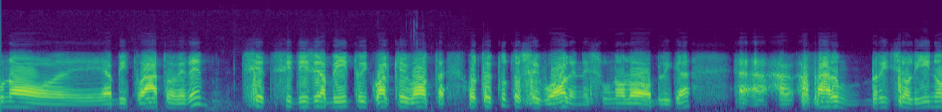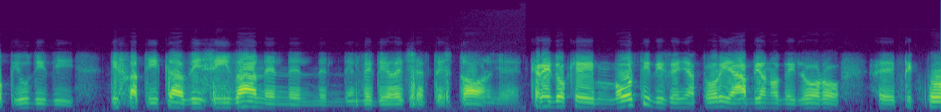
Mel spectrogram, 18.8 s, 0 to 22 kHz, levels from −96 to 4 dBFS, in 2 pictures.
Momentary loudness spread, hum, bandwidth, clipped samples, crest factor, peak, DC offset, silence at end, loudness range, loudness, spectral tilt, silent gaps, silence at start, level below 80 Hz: 13 LU; none; 5.6 kHz; under 0.1%; 16 dB; 0 dBFS; under 0.1%; 0 s; 3 LU; -17 LUFS; -6 dB/octave; none; 0 s; -74 dBFS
